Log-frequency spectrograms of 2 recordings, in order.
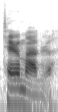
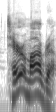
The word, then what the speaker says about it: Terramagra: How do you pronounce that again, bro? Terramagra. Terramagra.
